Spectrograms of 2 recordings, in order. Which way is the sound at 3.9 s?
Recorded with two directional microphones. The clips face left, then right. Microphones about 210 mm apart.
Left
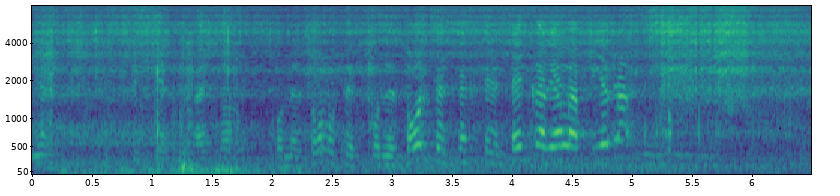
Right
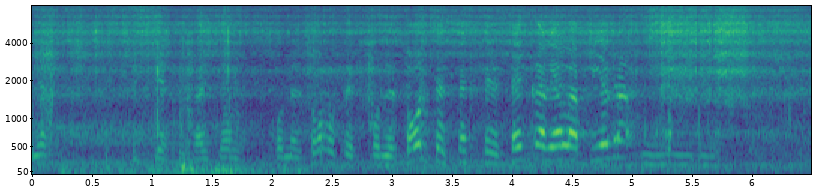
30° right (ahead or behind).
